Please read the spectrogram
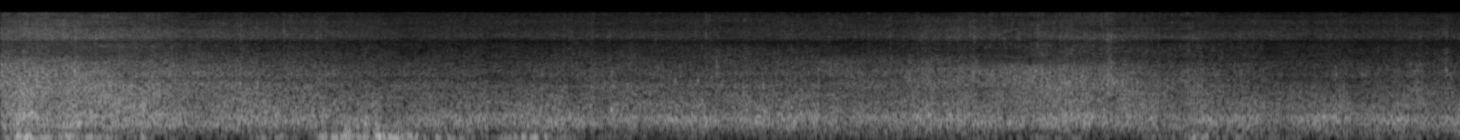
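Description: Shallow surf washing in: a steady rush of foaming water that swells at the start and again about five seconds in, with wind rumbling on the microphone.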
